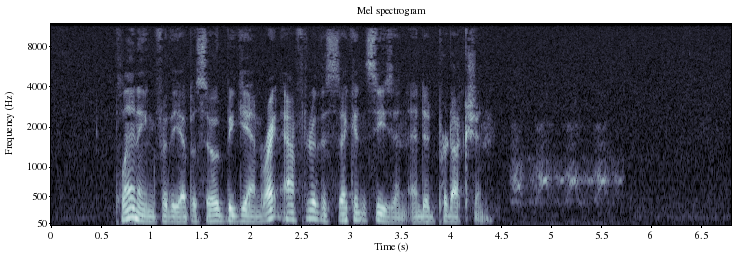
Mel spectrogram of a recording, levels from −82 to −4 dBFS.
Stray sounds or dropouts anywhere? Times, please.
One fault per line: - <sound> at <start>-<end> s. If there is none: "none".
- bark at 4.6-5.7 s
